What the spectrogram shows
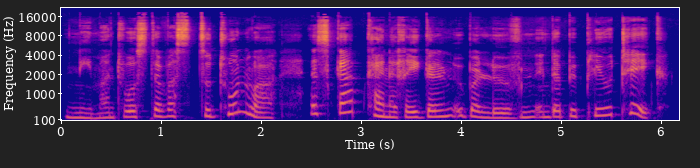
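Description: Slow, expressive woman reading a story. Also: mid-range voice. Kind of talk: children's story read aloud.

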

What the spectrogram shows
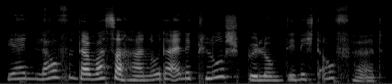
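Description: A woman reading a children's story, voicing a frightened young schoolboy with a high, shaky, breathless voice. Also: animated, normal speed. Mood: timid.

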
